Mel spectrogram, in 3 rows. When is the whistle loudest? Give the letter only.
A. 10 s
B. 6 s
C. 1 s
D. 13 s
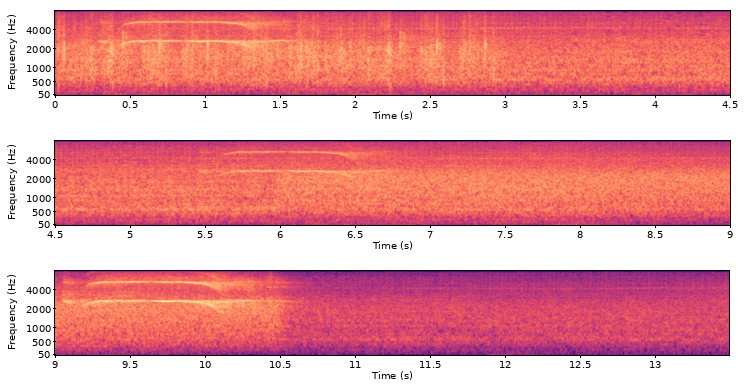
A.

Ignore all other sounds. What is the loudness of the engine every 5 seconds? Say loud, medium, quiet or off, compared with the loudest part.
loud, loud, quiet.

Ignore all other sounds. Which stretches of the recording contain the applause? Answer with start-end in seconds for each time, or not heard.
0.0-3.0, 6.0-13.4.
